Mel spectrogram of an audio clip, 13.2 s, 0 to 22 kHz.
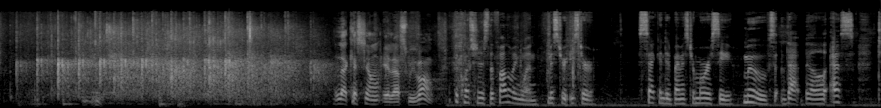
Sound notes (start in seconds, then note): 11.2 speaking French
